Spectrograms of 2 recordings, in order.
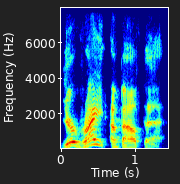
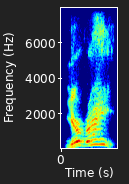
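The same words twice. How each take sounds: First: Said in the usual way. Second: Said higher, with a lift on right; lifted for emphasis. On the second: Shown as a demonstration. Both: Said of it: "here's the words that are magic".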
